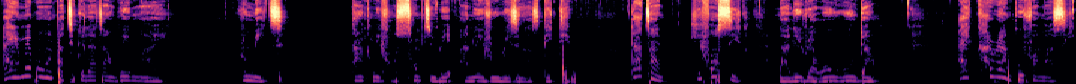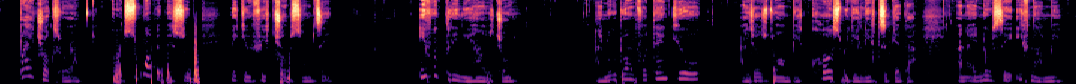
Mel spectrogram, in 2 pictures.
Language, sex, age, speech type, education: Nigerian Pidgin, female, 15-29, spontaneous, tertiary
